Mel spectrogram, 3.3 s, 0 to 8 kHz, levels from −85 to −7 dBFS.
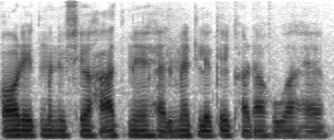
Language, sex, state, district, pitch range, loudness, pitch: Hindi, male, Assam, Kamrup Metropolitan, 100-105 Hz, -16 LUFS, 105 Hz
